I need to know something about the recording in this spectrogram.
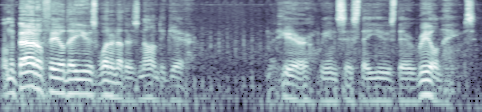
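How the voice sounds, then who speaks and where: An actor playing a composed military officer in a video game cutscene, measured and wry as he explains. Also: deep voice, a little hiss or hum, close to an everyday voice.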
